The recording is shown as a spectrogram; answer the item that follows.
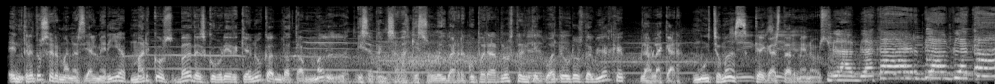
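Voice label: comercial, Spanish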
